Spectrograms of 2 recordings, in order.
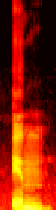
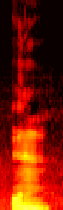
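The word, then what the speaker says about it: ん: এই উচ্চারণটা হবে এন বা উন, উন বা এন, এন বা উন।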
